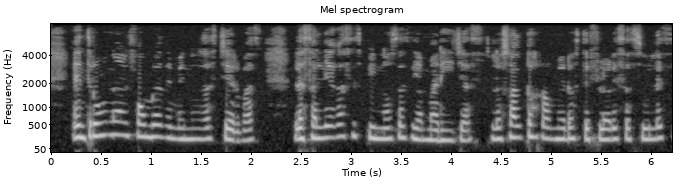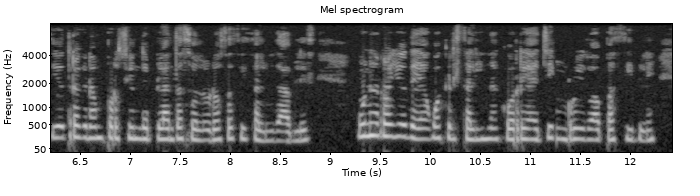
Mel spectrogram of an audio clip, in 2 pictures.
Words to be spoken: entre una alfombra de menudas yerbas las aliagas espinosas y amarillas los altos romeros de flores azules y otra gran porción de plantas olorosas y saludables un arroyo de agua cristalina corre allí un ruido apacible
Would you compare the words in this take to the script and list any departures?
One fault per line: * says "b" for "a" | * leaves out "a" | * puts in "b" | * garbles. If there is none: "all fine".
all fine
